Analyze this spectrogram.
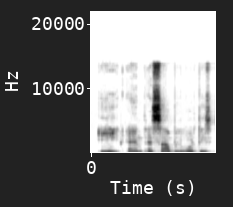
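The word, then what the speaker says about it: Ήτα: Eta, which is pronounced E, and a sample word is ήλιος, which means sun.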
